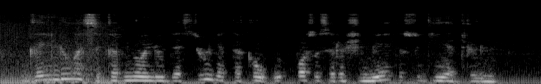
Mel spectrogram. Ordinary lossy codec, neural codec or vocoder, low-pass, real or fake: MP3, 48 kbps; none; 14.4 kHz; real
